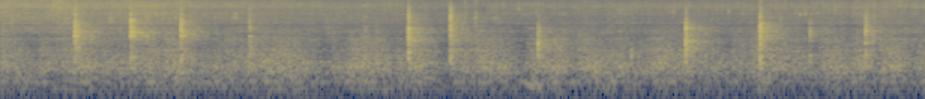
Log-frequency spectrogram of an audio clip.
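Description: Ginger and garlic hit hot spiced oil in a pan for an Indian potato and fenugreek dish, giving a steady soft sizzle with sharp crackles and pops scattered throughout, close and moderately quiet with no talk.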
